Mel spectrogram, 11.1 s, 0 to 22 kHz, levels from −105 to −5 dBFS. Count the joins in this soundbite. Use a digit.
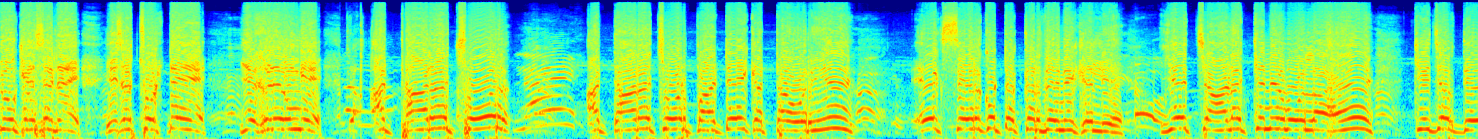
2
